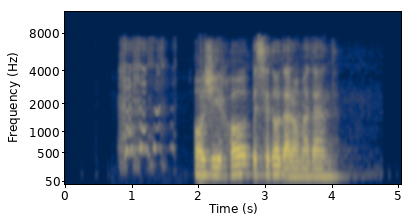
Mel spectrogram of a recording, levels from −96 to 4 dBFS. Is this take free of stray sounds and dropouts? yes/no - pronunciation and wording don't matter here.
no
